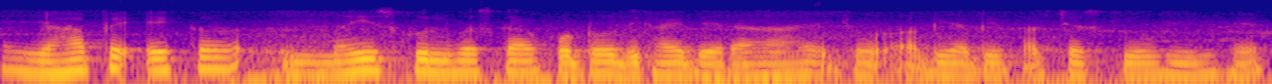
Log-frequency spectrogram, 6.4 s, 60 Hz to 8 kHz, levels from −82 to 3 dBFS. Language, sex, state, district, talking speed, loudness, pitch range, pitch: Hindi, male, Uttar Pradesh, Jyotiba Phule Nagar, 170 wpm, -15 LUFS, 100-115 Hz, 105 Hz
